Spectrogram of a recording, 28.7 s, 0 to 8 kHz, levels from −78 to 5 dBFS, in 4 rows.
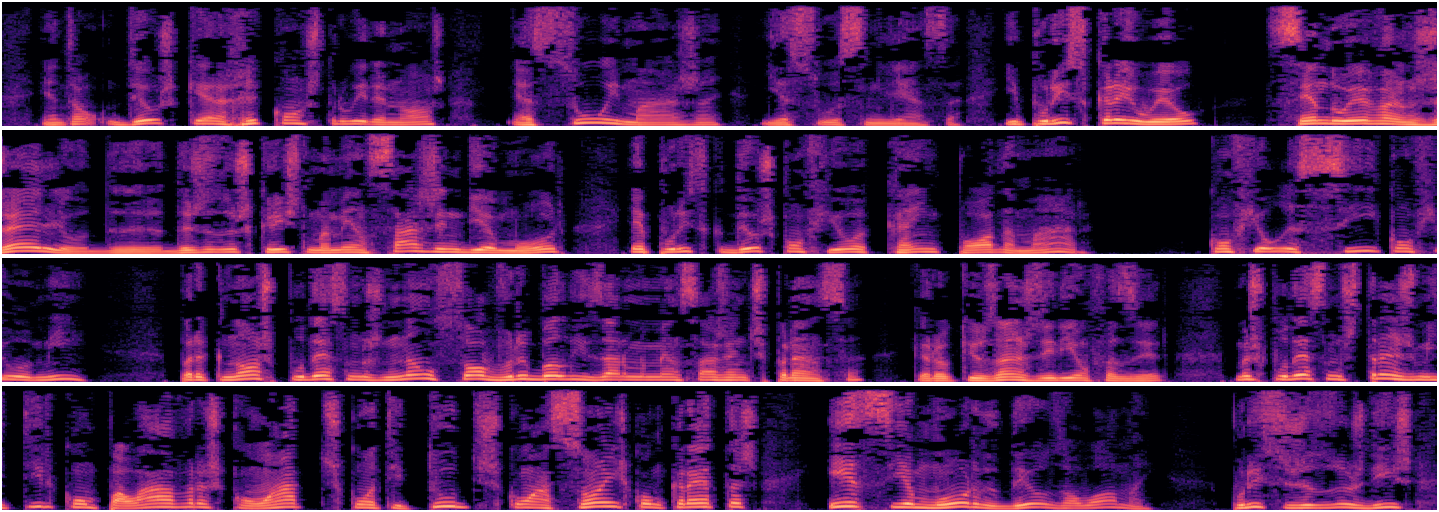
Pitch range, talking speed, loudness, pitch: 145-205 Hz, 180 wpm, -17 LUFS, 175 Hz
